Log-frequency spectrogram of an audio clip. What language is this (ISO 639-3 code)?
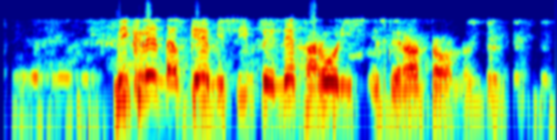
epo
